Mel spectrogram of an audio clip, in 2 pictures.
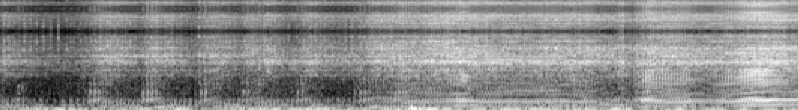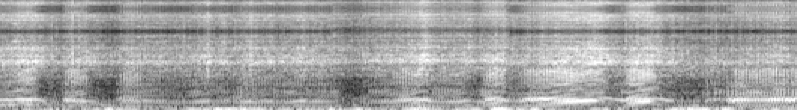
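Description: Off-road motorcycle engine running under the rider, low and uneven for the first few seconds, then revving up and down. Near the end come quick repeated blips of the throttle.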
